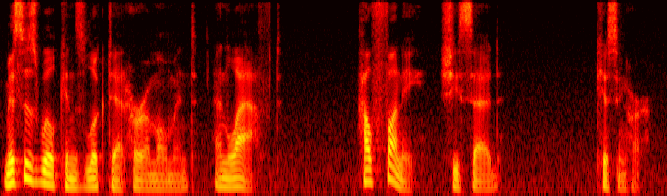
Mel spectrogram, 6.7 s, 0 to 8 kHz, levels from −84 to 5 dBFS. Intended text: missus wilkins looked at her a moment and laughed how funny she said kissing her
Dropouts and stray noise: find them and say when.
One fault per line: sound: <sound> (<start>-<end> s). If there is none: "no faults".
no faults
